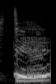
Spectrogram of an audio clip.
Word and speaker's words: Stevland: I don't know how to pronounce. Steven. It's STEVLAND.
